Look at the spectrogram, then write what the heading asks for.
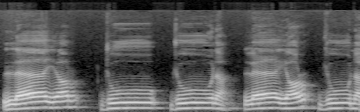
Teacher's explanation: the ra is مفخم as well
